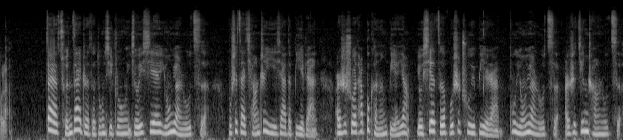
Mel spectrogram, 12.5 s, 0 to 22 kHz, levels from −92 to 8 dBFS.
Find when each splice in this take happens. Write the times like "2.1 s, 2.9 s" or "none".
8.3 s

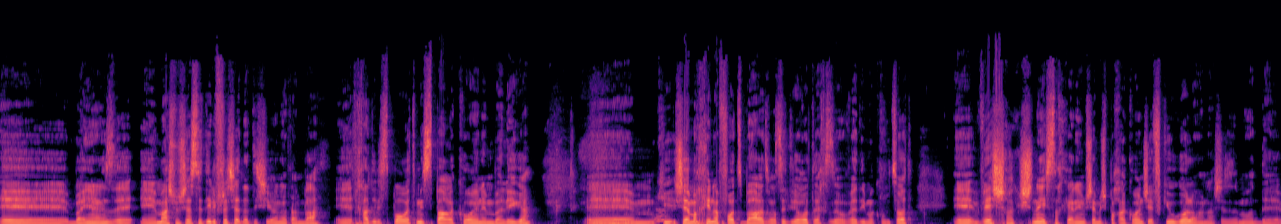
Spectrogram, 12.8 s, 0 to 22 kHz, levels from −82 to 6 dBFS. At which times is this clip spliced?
3.3 s

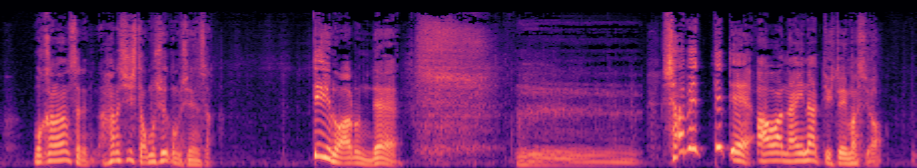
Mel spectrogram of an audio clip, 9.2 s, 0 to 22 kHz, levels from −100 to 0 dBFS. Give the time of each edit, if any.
7.6 s

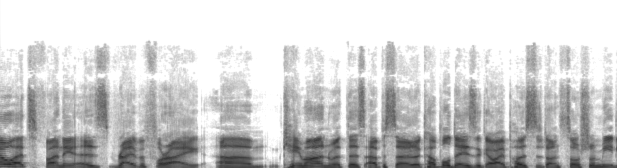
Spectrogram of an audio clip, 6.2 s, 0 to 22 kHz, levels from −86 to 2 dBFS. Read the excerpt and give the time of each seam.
none

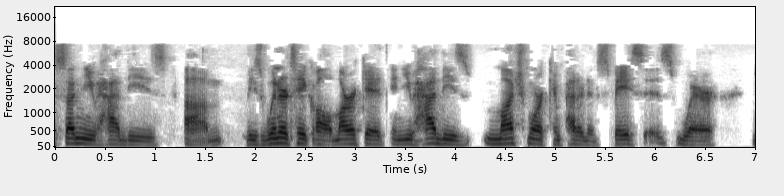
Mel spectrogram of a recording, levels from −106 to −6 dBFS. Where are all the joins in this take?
1.2 s, 1.9 s, 3.3 s

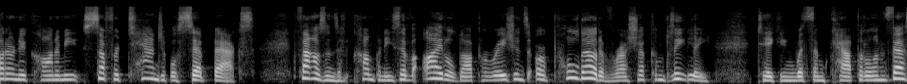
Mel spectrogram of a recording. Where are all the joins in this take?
3.5 s

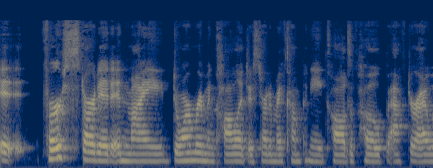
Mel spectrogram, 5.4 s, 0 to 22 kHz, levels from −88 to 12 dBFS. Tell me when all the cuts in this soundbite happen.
3.6 s, 4.3 s

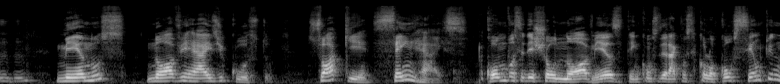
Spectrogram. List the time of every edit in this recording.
2.9 s, 3.7 s, 4.7 s, 5.9 s

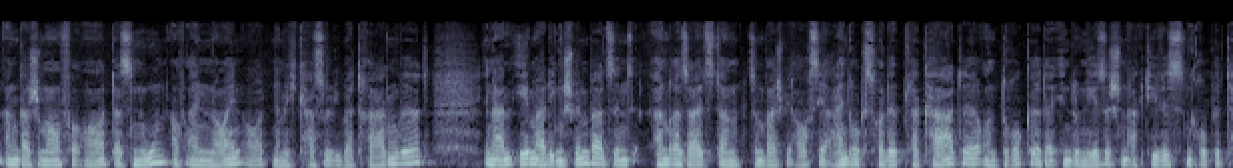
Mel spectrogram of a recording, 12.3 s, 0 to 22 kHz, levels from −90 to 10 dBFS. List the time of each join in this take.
7.4 s

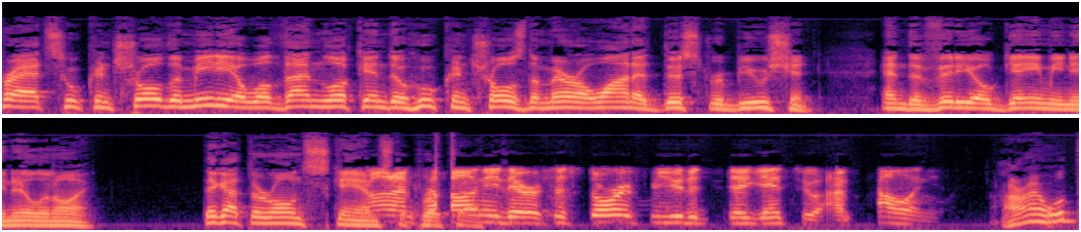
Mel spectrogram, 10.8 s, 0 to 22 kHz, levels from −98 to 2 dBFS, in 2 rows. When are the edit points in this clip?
none

